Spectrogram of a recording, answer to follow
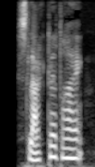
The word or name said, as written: slagterdreng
